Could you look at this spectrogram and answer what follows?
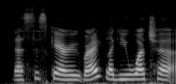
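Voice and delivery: ordinary delivery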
